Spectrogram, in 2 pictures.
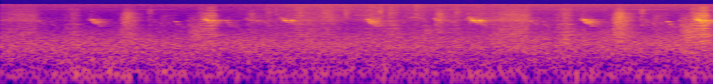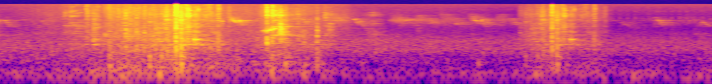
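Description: Small caged bird giving faint, short high chirps, then fluttering its wings in three bursts in the second half, the first the longest and loudest.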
